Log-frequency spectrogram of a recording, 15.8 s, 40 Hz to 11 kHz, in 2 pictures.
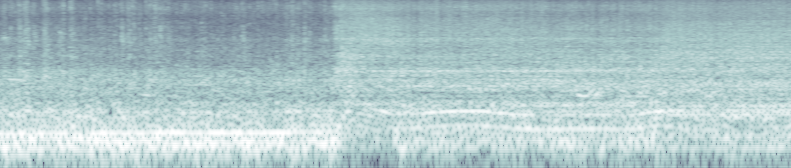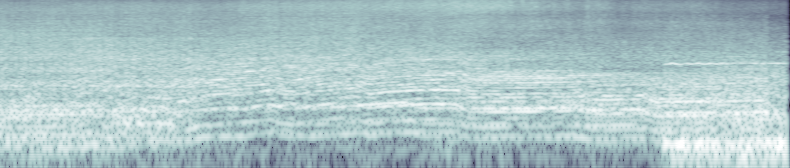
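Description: Two V8 drag cars, a 1969 Camaro and a Chevy Nova, rumbling on the start line. About three seconds in they launch at full throttle and run down the quarter mile. Their engine note climbs and drops through the gear shifts as they pull away.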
